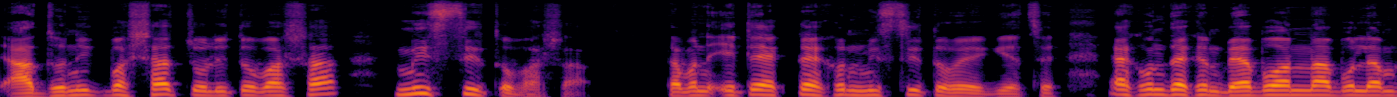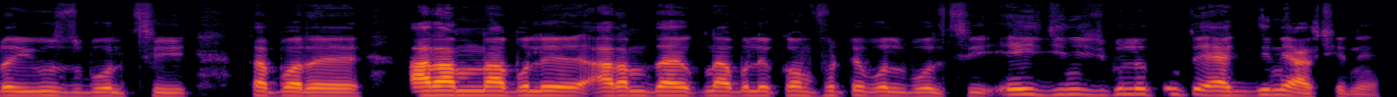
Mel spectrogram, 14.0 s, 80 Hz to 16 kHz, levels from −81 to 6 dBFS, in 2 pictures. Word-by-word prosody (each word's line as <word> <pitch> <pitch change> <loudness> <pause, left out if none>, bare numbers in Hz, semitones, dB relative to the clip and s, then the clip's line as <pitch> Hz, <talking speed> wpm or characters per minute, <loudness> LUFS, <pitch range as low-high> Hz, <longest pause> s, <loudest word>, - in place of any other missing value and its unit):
আধুনিক 150 +7 -1
ভাষা, 180 +3 +1 0.2
চলিত 150 -1 -4
ভাষা, 155 +6 +1 0.4
মিশ্রিত 210 - -1 0.2
ভাষা। - - -14 0.4
তারমানে 150 +2 -1
এটা 160 - -2
একটা 190 - -3
এখন 180 +3 -4
মিশ্রিত 170 +1 -5
হয়ে 125 -3 0
গিয়েছে। 110 +1 -8 0.4
এখন 180 +2 -1
দেখেন, 180 -2 +4
ব্যবহার 170 +2 +5
না 170 - +7
বলে 165 -1 +1
আমরা 155 0 0 0.2
use 145 -4 -7
বলছি। 135 -1 -5 0.4
তারপরে 145 -2 +2 0.5
আরাম 165 0 +8
না 160 - +6
বলে, 160 0 +2 0.3
আরামদায়ক 155 0 +3
না - - +4
বলে, 155 0 -1
comfortable 155 -1 -4
বলছি। 135 0 -6 0.2
এই 200 - +3
জিনিসগুলো 195 +1 -5
কিন্তু 200 -4 -6
১ 155 - -3
দিনে 180 -1 -1
আসেনি। 105 -4 -12
160 Hz, 155 wpm, -23 LUFS, 150-175 Hz, 0.5 s, আরাম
